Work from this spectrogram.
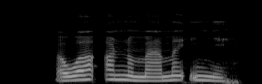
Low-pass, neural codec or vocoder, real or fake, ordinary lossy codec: none; none; real; none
